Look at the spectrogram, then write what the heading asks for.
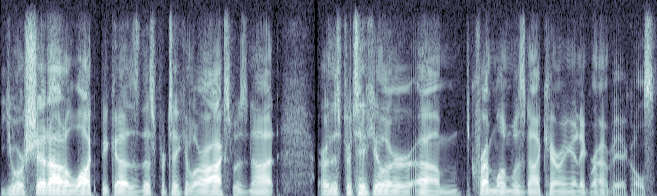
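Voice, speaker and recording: Clear-voiced man running a tabletop game. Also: fairly low pitch, animated, dry recording, lo-fi sound. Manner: halting, thinking aloud. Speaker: game master. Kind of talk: casual tabletop game narration.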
